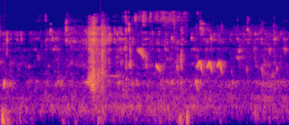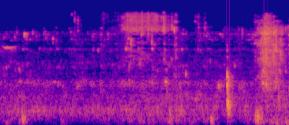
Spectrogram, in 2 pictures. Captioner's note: wind blowing, birds chirping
